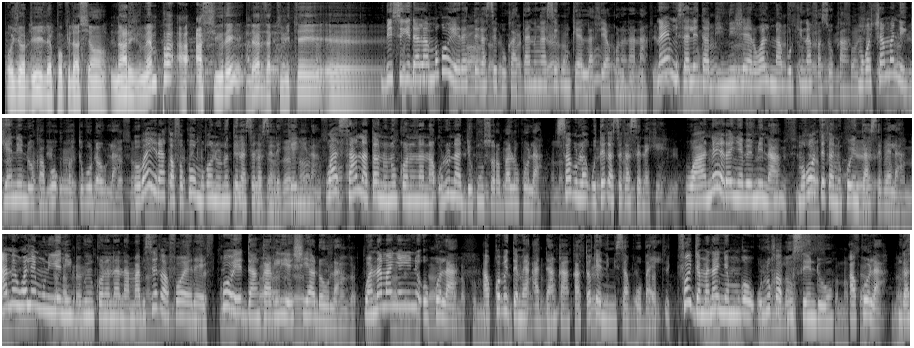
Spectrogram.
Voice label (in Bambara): magazine bamanankan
